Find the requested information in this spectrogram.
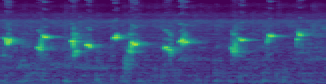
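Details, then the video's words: A yellow-vented bulbul's long 'ropel' song for goading birds to sing and fight: rich, rollicking whistled phrases of quick notes jumping between low and higher pitches, with a short gap midway. "trucukan gacor TARUNG ROPEL PANJANG pancingan trucukan agar BUNYI dan EMOSI"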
